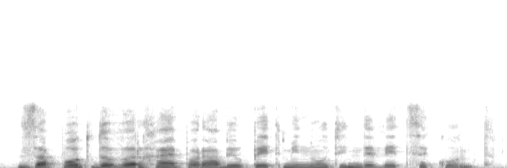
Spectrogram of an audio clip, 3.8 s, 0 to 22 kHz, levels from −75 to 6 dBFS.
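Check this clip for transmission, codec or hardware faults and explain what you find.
No faults found: the speech comes through a call path whose top end stops near 8 kHz, which fits Opus at 32 kbps, with only that codec's normal coding noise.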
